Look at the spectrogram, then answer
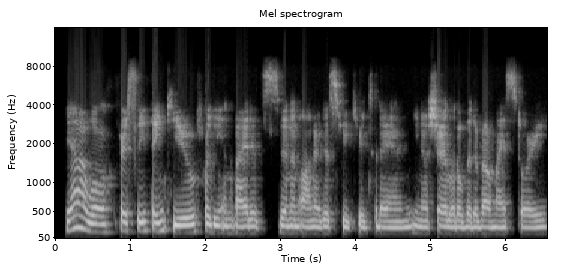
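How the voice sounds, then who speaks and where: A man with an American accent and an unremarkable speaking voice talks at a fairly quick pace with hardly any pauses, at a medium pitch and with ordinary pitch variation. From Southern California. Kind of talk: interview.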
